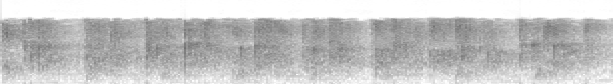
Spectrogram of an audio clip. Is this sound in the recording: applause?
yes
